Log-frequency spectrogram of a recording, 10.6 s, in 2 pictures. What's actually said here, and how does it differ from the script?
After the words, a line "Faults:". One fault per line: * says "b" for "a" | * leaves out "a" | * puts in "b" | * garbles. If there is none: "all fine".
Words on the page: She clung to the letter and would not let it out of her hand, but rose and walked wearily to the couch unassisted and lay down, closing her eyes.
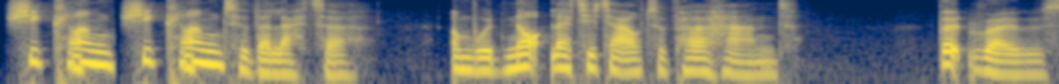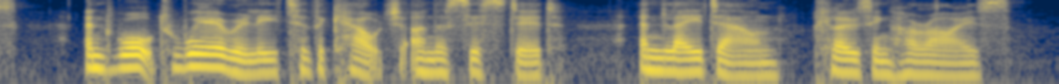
She clung she clung to the letter and would not let it out of her hand, but rose and walked wearily to the couch unassisted and lay down, closing her eyes.
Faults:
* puts in "she clung"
